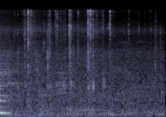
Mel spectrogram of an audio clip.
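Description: Several light plastic clicks and taps as a wiring connector is pushed onto the back of a motorcycle headlight bulb.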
